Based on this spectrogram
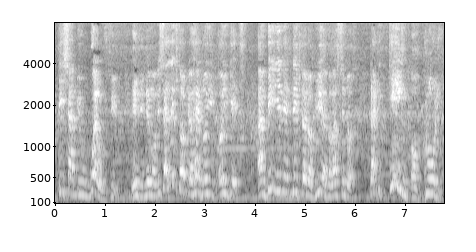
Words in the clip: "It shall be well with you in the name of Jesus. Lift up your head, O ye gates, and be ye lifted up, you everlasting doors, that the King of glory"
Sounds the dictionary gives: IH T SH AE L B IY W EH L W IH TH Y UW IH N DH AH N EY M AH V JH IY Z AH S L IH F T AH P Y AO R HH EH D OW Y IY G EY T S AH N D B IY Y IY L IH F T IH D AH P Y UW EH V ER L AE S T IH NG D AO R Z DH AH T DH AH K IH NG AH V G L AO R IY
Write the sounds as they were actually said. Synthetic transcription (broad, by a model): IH T SH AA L B IY W EH L W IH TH Y UW IH N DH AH N EY M AH V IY S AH L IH F T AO P Y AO HH EH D OW Y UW G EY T AH N B IY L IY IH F T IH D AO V Y UW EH V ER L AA S T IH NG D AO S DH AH T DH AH K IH NG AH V G L AO R IY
